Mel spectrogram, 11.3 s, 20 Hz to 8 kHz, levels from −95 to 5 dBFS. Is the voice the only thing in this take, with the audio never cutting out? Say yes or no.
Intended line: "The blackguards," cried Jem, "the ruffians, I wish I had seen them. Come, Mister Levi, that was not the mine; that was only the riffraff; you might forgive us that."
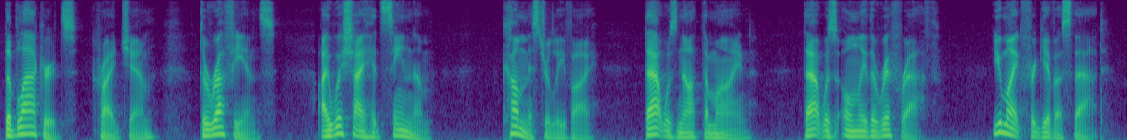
yes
